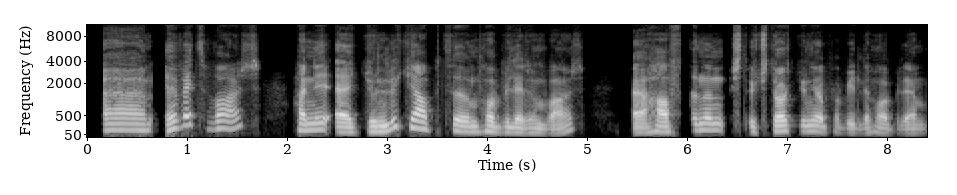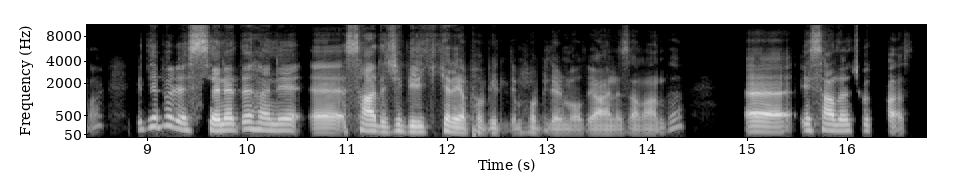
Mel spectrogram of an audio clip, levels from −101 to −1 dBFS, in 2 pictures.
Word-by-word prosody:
Emm, 140 Hz, -1 st, 0 dB
evet, 230 Hz, -, 0 dB
var. 175 Hz, +7 st, -3 dB, 0.3 s
Hani, 145 Hz, +1 st, +1 dB
eee, 105 Hz, -2 st, +6 dB
günlük 120 Hz, -, 0 dB
yaptığım 130 Hz, -, +2 dB
hobilerim 100 Hz, -6 st, -1 dB
var. 85 Hz, -, -3 dB, 0.5 s
Eee, 100 Hz, -, +4 dB
haftanın, 115 Hz, +8 st, +1 dB
işte, 115 Hz, -, -6 dB
3-4 120 Hz, +3 st, +2 dB
günü 120 Hz, 0 st, -3 dB
yapabildiğim 95 Hz, -5 st, -5 dB
hobilerim 85 Hz, -2 st, -6 dB
var. -, -, -20 dB, 0.3 s
Bir 165 Hz, -, -11 dB
de, 225 Hz, +1 st, -2 dB
böyle, 230 Hz, -11 st, +1 dB
senede, 145 Hz, +3 st, +4 dB
hani, 140 Hz, -3 st, 0 dB
eee, 95 Hz, 0 st, +2 dB
sadece 130 Hz, -3 st, +2 dB
1-2 110 Hz, -2 st, -1 dB
kere 105 Hz, -, +3 dB
yapabildiğim 90 Hz, 0 st, -3 dB
hobilerim 85 Hz, -4 st, -8 dB
oluyor 80 Hz, +1 st, -4 dB
aynı 80 Hz, 0 st, -7 dB
zamanda. 85 Hz, -, -10 dB, 0.6 s
Eee, 275 Hz, -1 st, +5 dB
insanların 135 Hz, -2 st, +1 dB
çok 130 Hz, 0 st, -11 dB
faz -, -, -4 dB
125 Hz, 125 wpm, -25 LUFS, 100-145 Hz, 0.6 s, eee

